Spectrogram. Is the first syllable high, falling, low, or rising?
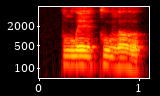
falling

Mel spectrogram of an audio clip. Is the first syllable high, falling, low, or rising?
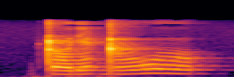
low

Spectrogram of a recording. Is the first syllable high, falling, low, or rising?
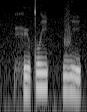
low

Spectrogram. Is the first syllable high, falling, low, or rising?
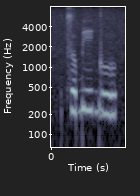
high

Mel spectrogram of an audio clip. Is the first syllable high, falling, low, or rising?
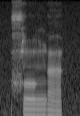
low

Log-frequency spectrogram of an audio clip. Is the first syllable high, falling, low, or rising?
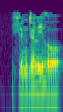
low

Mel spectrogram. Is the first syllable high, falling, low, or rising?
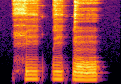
high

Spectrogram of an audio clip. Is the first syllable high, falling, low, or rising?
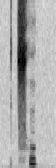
high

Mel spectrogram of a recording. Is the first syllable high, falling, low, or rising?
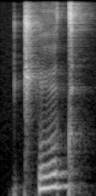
rising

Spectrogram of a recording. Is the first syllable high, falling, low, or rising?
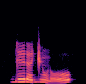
high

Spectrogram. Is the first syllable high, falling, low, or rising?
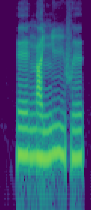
low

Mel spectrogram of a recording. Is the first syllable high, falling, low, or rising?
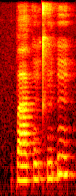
low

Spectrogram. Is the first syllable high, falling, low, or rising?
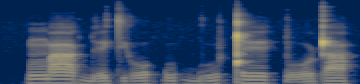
high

